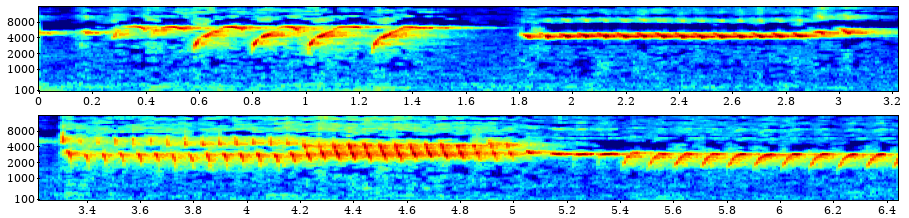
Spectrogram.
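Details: Strong male canary singing, recorded to stimulate other males to sing and hens to breed. High rapid rolled trills and downward-swept notes, then a steady whistled tone and a long buzzy lower trill that steps down in pitch.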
